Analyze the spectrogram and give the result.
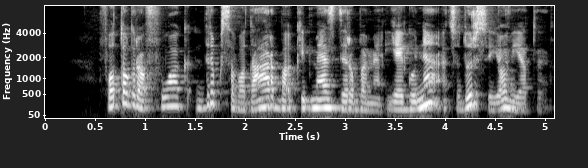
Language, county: Lithuanian, Telšiai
